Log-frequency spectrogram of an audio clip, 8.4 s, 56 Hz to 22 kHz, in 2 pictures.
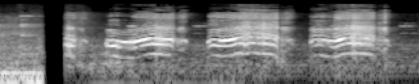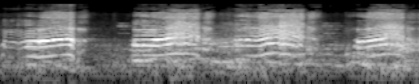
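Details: Vigorous cry of a newborn weighing about 3080 g, the mother's second baby, just after delivery; strong, rhythmic crying in repeated bursts about once a second with brief breaths between.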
